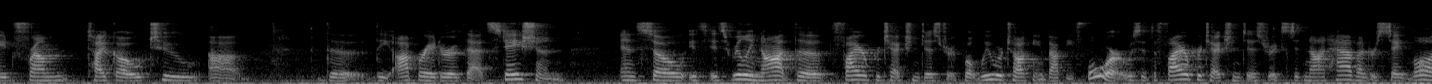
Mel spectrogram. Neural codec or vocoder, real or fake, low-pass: none; real; 7.2 kHz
